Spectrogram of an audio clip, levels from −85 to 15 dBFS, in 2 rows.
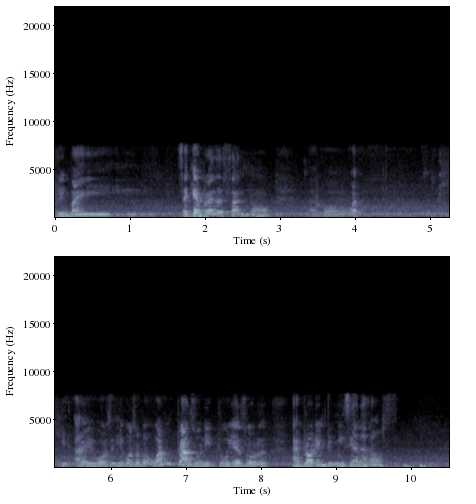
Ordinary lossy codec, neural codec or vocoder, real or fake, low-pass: none; none; real; none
